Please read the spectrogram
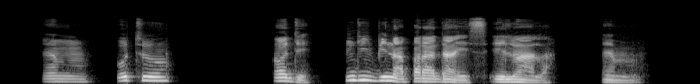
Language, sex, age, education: Igbo, female, 15-29, tertiary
